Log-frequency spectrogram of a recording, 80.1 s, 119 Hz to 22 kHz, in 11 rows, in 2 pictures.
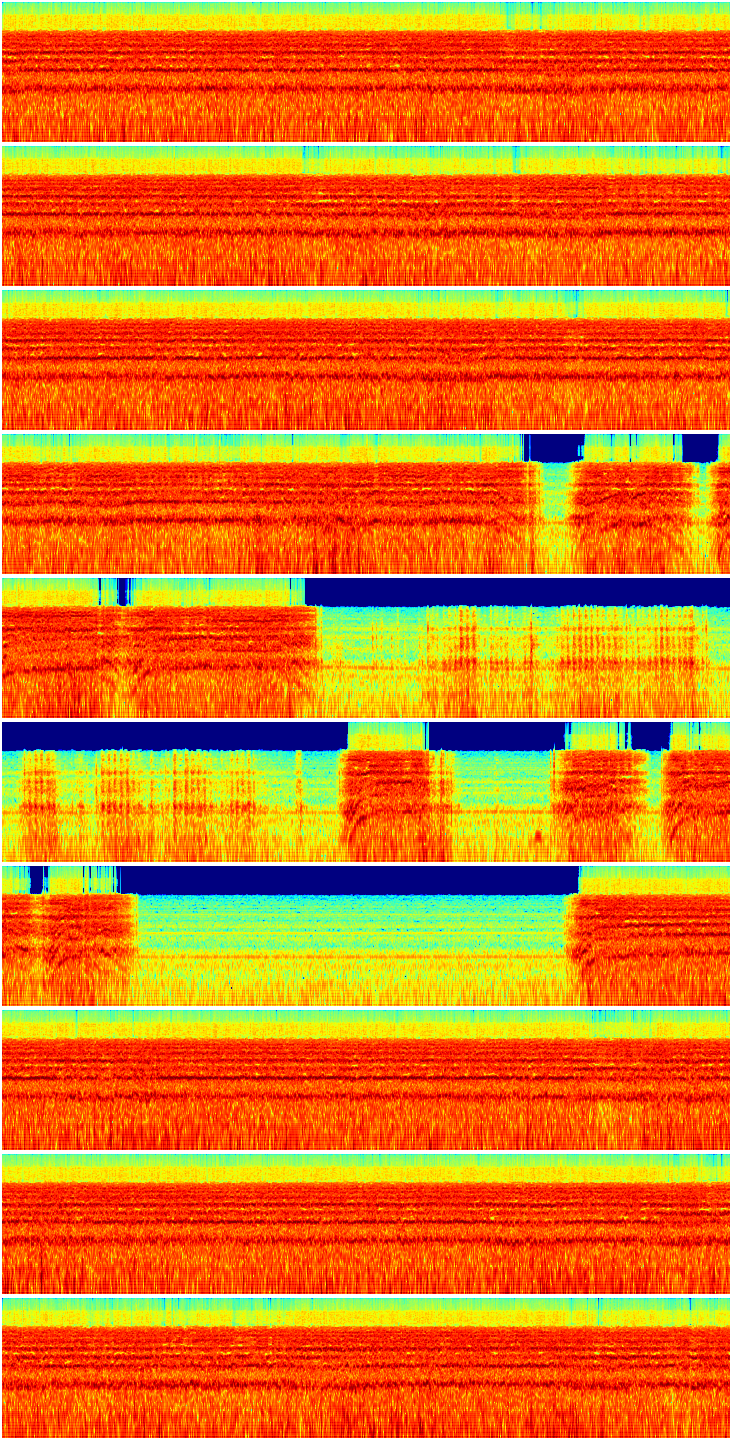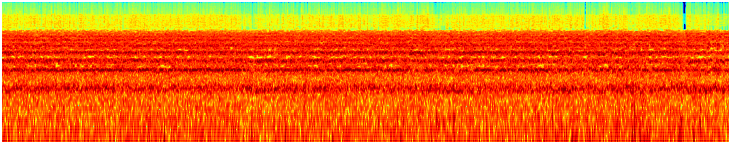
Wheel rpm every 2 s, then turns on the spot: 230, 240, 230, 230, 230, 220, 220, 230, 230, 230, 230, 220, 230, 120, 110, 150, 20, 20, 20, 30, 50, 90, 40, 0, 40, 230, 230, 230, 230, 230, 230, 230, 220, 220, 220, 230, 230, 230, 230, 230.
32-38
